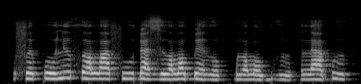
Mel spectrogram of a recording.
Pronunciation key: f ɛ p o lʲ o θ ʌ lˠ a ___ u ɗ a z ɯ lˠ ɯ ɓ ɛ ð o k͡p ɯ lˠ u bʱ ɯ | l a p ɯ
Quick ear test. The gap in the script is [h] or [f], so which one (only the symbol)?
f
